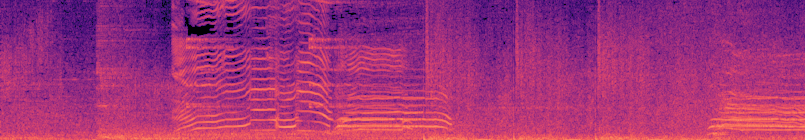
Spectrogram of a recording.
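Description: A loud rushing roar of an energy blast surges.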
